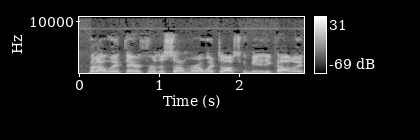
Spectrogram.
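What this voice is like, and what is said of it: Regional accent. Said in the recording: “Everybody thinks I'm saying Crisco... It's the accent... I admit to having one.”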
